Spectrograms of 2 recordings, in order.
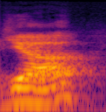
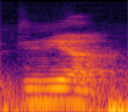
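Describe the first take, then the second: First: It is said as g followed by ya. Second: It is said as d followed by nya. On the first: "in Hindi we say gya" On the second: "with a D, the nya sound"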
